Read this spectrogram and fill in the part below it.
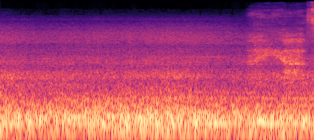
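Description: Spacecraft engines in the game The Invincible start up with a loud, steady low rumbling roar that holds throughout, a brighter hissing surge rising near the end.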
